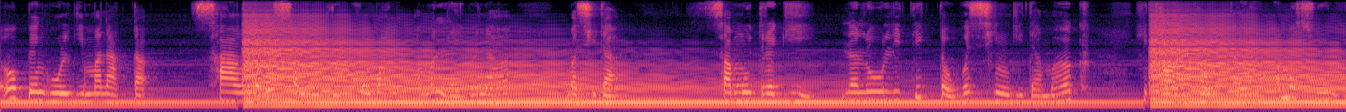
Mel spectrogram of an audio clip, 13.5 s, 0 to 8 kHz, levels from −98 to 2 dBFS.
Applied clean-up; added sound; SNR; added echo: none; Guitar; -5 dB; none.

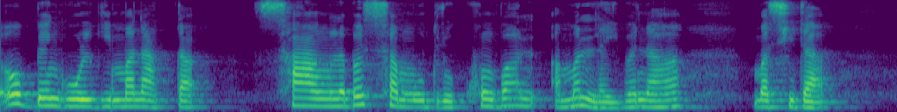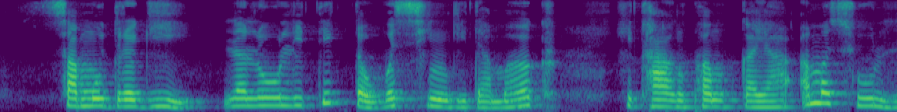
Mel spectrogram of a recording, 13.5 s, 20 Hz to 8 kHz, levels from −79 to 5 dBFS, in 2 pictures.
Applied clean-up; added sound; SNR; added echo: none; none; none; none.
